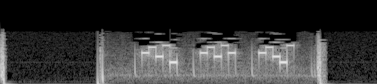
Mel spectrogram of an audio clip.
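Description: A phone number is dialed to call the AC: three quick bursts of beeping keypad tones at steady, shifting pitches, framed by sharp clicks at the start and end, over a low background hum.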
